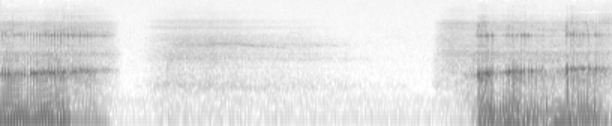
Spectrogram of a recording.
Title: Human Effects Bf / Man Snoring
